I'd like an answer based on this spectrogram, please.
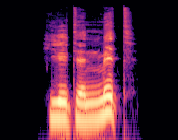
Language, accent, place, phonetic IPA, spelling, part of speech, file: German, Germany, Berlin, [ˌhiːltn̩ ˈmɪt], hielten mit, verb, De-hielten mit.ogg
- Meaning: inflection of mithalten: 1. first/third-person plural preterite 2. first/third-person plural subjunctive II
